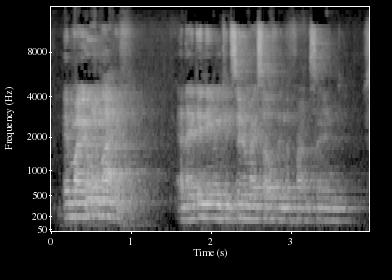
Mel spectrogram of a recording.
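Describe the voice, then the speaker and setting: Fairly quick speech from a woman with a fairly low pitch, amid noticeable background noise and audible room echo. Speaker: ministry school student. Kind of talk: testimony. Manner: animated; hesitant, many fillers.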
